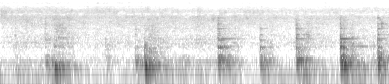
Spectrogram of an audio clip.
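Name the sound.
bananas being stirred in a frying pan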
